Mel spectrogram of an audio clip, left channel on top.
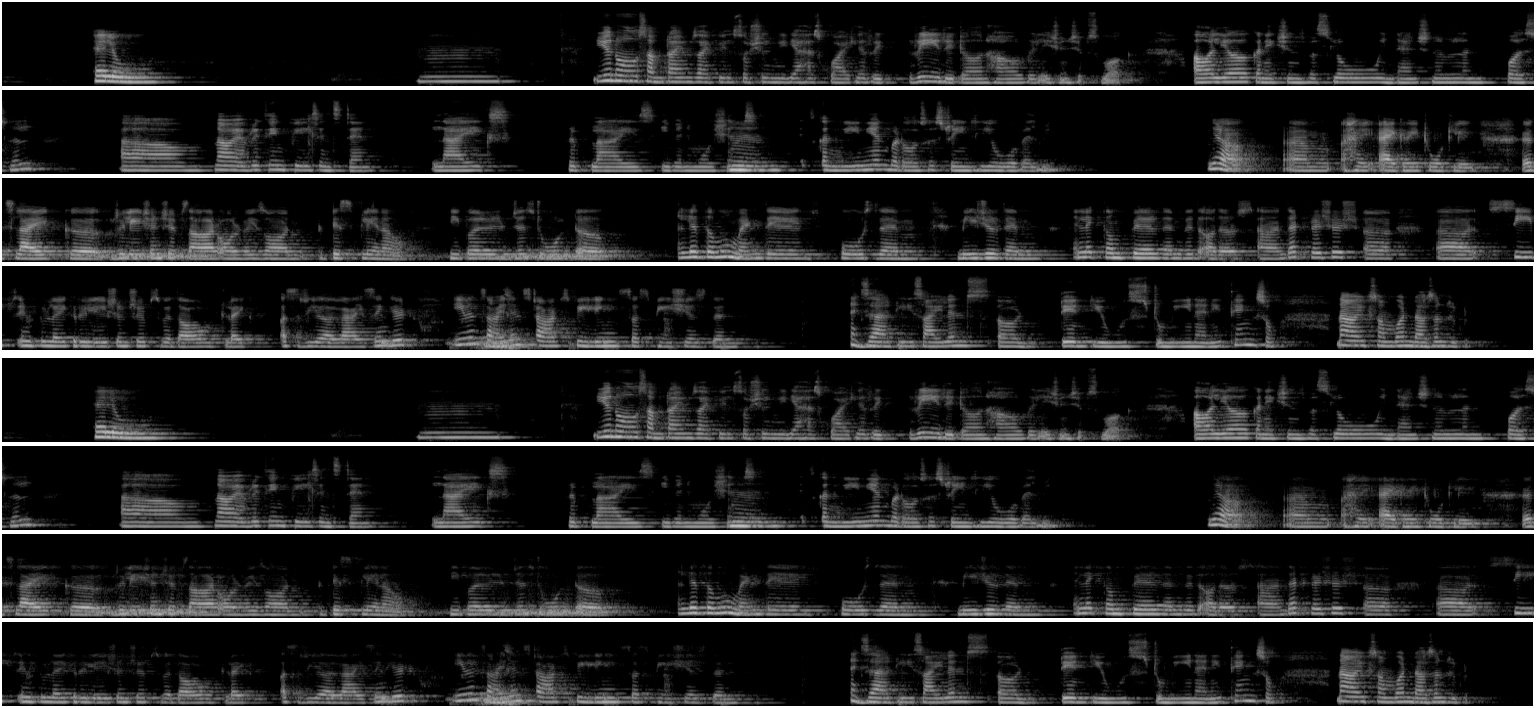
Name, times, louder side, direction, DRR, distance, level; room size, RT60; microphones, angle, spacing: voice 1, 0.9-1.6 22.6-23.2 27.4-27.8 28.1-34.7 35.1-36.7 37.4-41.0 41.3-48.4 48.7-50.0 50.5-53.3, left 1 dB, 55° left, 8 dB, 2.6 m, -29 dB
voice 2, 4.1-5.0 5.9-15.6 16.5-19.0 19.6-20.4 21.0-22.8 23.5-25.9 49.7-49.9 50.4-51.1 52.0-52.1 54.4-60.6, equal, 5° left, 11 dB, 1.2 m, -31 dB
sound 1, 30.8-33.1 34.2-37.1, right 1 dB, 20° right, 1.1 m, -37 dB
23.5 x 22.5 x 9.9 m, 0.78 s
head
